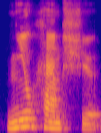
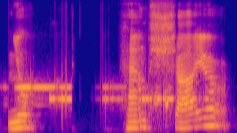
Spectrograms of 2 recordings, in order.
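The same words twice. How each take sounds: First: It is said with a British pronunciation. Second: It is said with an American pronunciation. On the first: The speaker calls it right. "the correct pronunciation, at least for British speakers" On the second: The speaker calls it wrong. "in the United States, for example, they're gonna say"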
